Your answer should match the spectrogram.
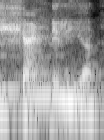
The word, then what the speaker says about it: chandelier: This is chandelier. Means a CH is pronounced as sh here.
